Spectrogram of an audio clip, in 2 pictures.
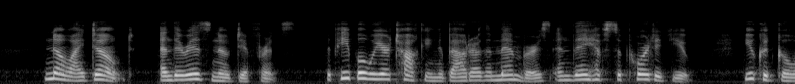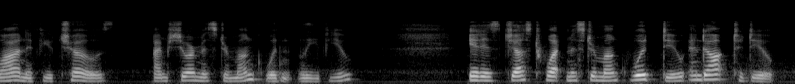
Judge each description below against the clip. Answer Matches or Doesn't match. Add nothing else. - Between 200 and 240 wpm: Doesn't match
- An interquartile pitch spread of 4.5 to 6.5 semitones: Matches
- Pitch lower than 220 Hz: Matches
